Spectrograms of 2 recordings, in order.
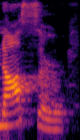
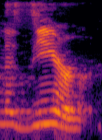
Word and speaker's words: Nasser: And Nasser, not Nazir.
